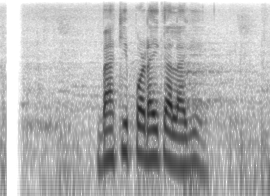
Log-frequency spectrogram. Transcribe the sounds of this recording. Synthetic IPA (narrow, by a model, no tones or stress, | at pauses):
bãkipʌɽajkalaɡi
